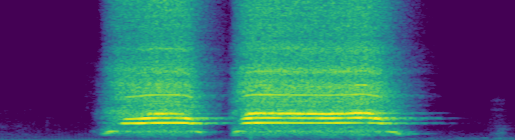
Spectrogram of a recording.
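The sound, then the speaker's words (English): A train whistle sounds two close, loud blasts, a short one and then a longer one, each a breathy chord of tones with nothing else around it. “Well, anyway, I'm going to blow this train whistle for literally no reason, so.”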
